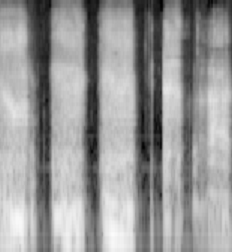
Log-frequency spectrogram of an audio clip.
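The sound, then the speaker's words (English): A voice imitates the crunchy cracking of giant scissors cutting through a turkey wing joint, with five gravelly, growl-like bursts in a fairly steady rhythm, the last one ragged and broken up. Fairly loud, with no other talking. “like cracking yeah. noise.”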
